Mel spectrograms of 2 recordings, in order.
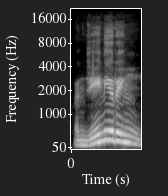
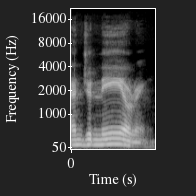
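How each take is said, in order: First: इंजीनियरिंग as "in-JEE-ni-ering"; wrong stress. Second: इंजीनियरिंग as "en-juh-NEER-ing"; stress on NEER. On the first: Teacher showing what is wrong, in-JEE-ni-ering for इंजीनियरिंग. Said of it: "जो हम कहते हैं ये गलत है". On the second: Teacher modelling the correction, en-juh-NEER-ing for इंजीनियरिंग. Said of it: "नियर पे stress है". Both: Shown as a demonstration.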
